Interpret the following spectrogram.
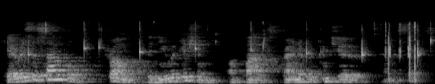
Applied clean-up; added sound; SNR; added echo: classical method WPE with log-MMSE.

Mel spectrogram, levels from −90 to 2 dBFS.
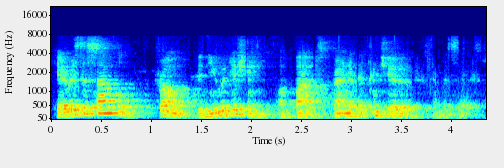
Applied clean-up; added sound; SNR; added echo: neural separator model SepFormer DNS4.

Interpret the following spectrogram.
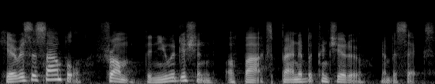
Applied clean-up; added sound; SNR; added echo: none; none; none; none.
